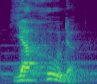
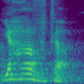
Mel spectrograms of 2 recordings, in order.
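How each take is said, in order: First: The middle consonant is a W sound. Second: The middle consonant is a V sound. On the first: The speaker calls it right. "the original Hebrew pronunciation of Judah" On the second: The speaker calls it wrong. "not Yahavta"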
